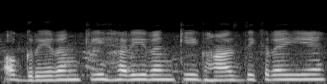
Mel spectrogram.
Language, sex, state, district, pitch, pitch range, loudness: Hindi, male, Maharashtra, Mumbai Suburban, 225 Hz, 210-225 Hz, -14 LUFS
